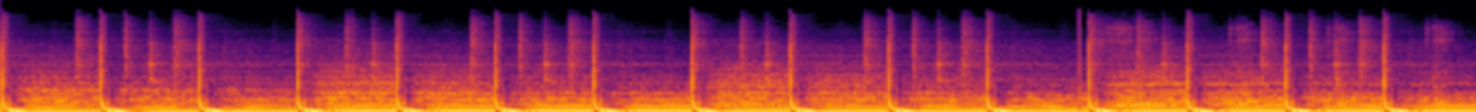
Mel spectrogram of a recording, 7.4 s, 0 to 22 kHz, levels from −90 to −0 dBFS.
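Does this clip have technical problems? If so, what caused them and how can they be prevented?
Yes. A repeated buffer occurs at 1.76 s and again at 5.39 s. New audio did not reach the output in time, so the device played its last block again. The repeating piece lasts about 5.8 ms, which fits a 256-sample buffer. At 1.76 s it sounds one extra time, and at 5.39 s three extra times. Each repeat leaves a hard join, so with a buffer this small each event is heard as a click or brief buzz. No audio is lost. Giving the audio thread more headroom, through a larger buffer or lower system load, prevents these underruns.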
